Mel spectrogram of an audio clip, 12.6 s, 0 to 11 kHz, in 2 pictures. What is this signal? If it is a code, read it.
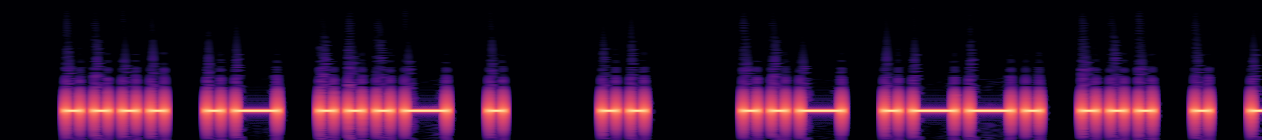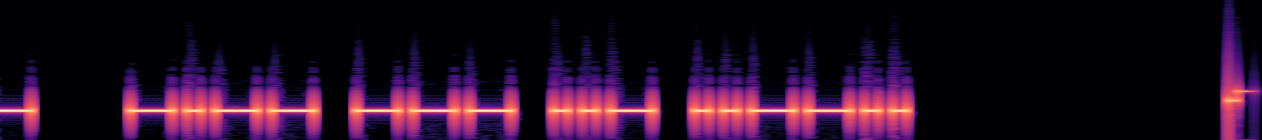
Morse code, heard as a keyed tone, about 17 wpm, 700 Hz. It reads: HAVE I UPSET YOU?
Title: Sentences from Top 1000 Words - Review Part 5 - 17wpm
